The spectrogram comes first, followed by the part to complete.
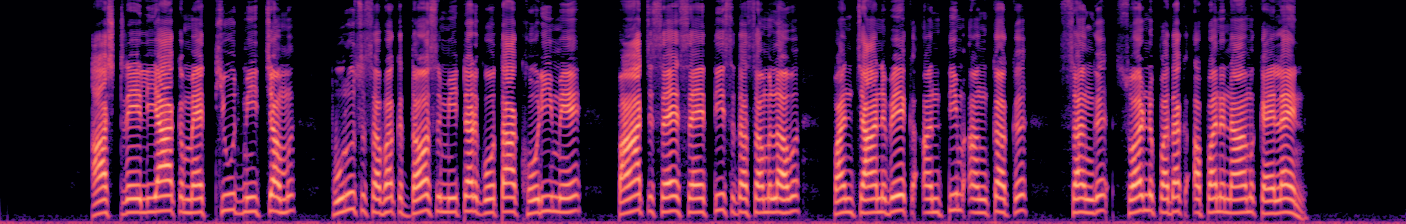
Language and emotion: Maithili, neutral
